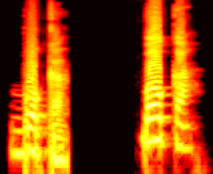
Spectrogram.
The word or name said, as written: boca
